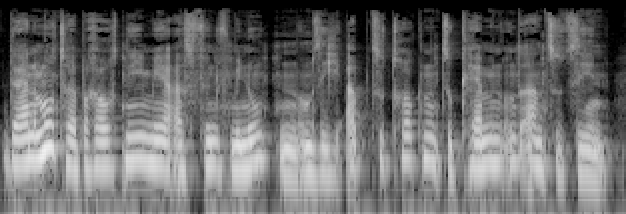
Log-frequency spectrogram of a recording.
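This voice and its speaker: A woman reading a storybook does a grown man looking after two children, warm and low in colour. He teases lightly and lays down rules with gentle firmness. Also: brisk, lightly acted. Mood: teasing. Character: adult man, easygoing caretaker of the children.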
